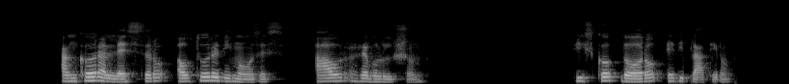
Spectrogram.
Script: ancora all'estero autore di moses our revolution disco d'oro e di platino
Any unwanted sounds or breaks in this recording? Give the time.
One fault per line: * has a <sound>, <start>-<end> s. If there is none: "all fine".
all fine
